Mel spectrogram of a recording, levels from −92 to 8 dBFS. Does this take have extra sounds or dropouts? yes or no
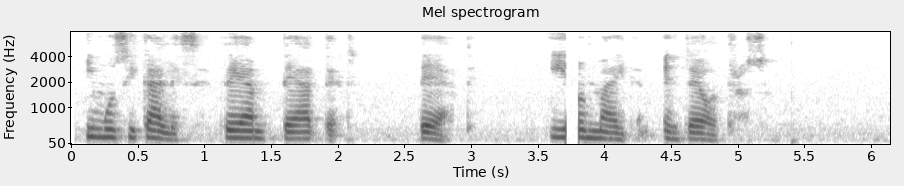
yes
